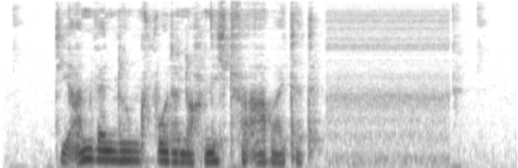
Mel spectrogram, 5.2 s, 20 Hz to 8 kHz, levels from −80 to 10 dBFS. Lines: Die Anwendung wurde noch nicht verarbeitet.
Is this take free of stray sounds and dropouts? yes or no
yes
